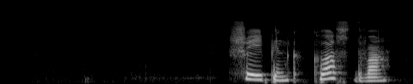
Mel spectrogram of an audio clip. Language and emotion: Russian, neutral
